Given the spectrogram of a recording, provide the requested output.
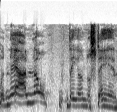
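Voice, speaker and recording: The intonation is lively, in an American accent. Background noise is noticeable throughout. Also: woman. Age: 80s+. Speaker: voting rights activist. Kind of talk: TV interview answer.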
